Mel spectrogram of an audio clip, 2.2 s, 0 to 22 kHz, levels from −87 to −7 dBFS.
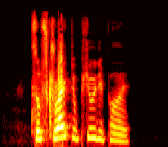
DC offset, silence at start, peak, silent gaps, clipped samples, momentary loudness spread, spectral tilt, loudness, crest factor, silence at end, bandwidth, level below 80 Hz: under 0.1%; 0.4 s; 0 dBFS; none; under 0.1%; 16 LU; -4 dB/octave; -17 LUFS; 18 dB; 0.55 s; 16 kHz; -60 dBFS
